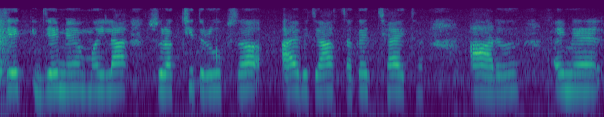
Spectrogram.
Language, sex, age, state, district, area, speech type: Maithili, female, 30-45, Bihar, Madhubani, rural, spontaneous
